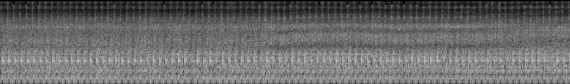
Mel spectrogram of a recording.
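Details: Single-cylinder diesel that wouldn't start, after refitting injector pump and nozzle and bleeding fuel: steady, even clatter at constant idle, firm regular firing, no misses or knocks; running healthy.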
